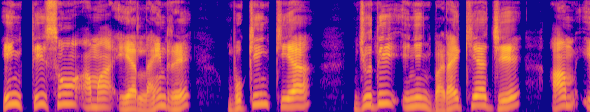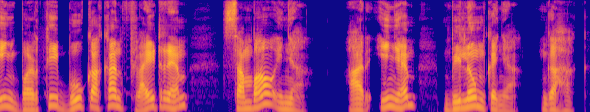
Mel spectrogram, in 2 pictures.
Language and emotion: Santali, disgusted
